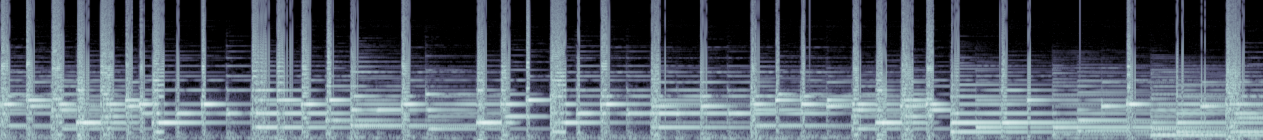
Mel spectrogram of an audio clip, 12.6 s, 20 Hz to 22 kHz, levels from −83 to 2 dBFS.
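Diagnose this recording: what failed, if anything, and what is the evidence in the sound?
Integer overflow at the sample-format conversion stage, present throughout: loud peaks produce harsh, violent cracks far sharper than clipping. A gain stage driven about 8 dB too hot wraps a small share of samples, around two percent, to the opposite sign instead of limiting them.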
